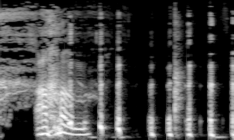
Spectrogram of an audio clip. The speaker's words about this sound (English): But your coughing reminded me of death.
